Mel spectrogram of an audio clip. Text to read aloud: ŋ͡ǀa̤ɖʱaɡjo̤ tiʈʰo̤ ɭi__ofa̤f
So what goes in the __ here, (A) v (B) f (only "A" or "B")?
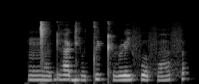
B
